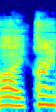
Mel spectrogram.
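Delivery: very high, silly mock squeak.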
